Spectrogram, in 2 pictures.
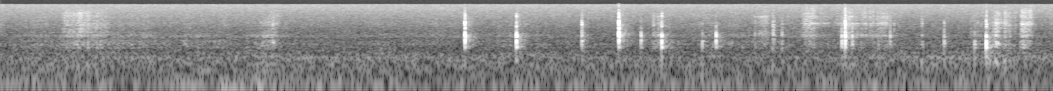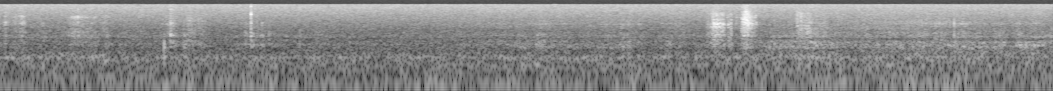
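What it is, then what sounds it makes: Cellulose facial sponge, nails tapped and scratched. Long glossy acrylic nails scratch and tap across the porous surface of a flat, round cellulose facial sponge, apparently sitting in its case. Quiet, sharp clicks cluster between about two and five seconds over soft, bright scratchy rustles and a low steady hiss. The clip ends with faint rasping scratches.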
